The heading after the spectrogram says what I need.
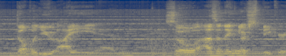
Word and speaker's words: Wien: Because like, they spell it It's that thing where German is spelled, like, in German, the W's are V's and the V's are W's, that type shit. Which makes, like, Vienna in German is spelled W-I-E-N.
